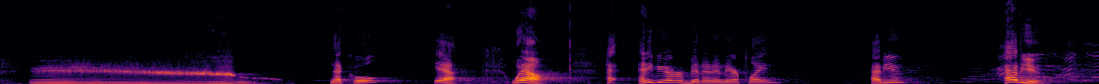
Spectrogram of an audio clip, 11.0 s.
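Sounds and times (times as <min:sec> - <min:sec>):
speech: 0:00.3 - 0:00.6, 0:03.3 - 0:07.9, 0:08.7 - 0:09.2, 0:10.0 - 0:10.6
person humming a low steady note: 0:00.3 - 0:02.8
person whistling a clear high tone: 0:00.4 - 0:02.9.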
